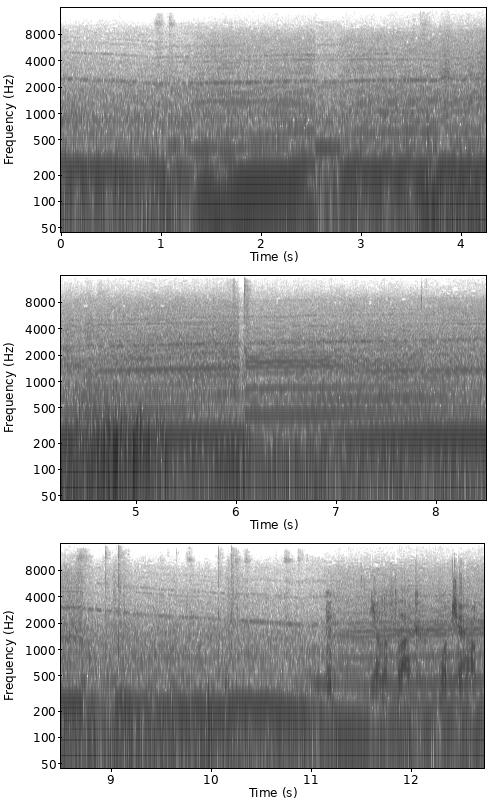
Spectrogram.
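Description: A racing car engine drones steadily, dropping in pitch with each gear change.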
